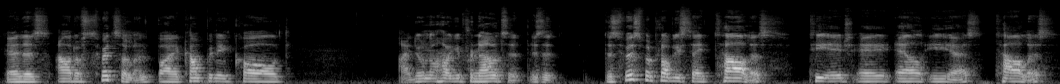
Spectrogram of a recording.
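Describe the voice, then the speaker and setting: An older man in a casual podcast chat, explaining audio equipment in a measured, technical way. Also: mid-range voice. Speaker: audio reviewer guest.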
